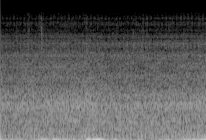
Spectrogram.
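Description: Road traffic noise: a steady rumble of passing cars, swelling to a peak about a second in.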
